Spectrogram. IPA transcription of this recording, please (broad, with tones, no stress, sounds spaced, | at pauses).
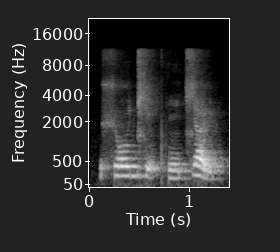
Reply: ʃ o˦ ʊ̯ d͡ʑ ḛ˦˨ pʰ ĩ˨ t͡ɕ a̰˦˨ ɪ̯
